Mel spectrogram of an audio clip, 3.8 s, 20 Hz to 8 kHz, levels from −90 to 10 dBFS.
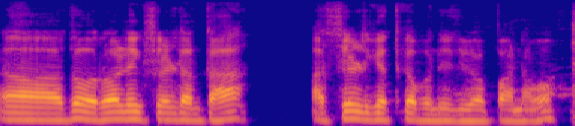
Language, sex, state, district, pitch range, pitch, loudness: Kannada, male, Karnataka, Mysore, 105-130 Hz, 120 Hz, -18 LUFS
